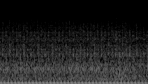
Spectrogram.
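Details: Nissan Qashqai+2 1.6 dCi (2013) after crank-no-start fault with U1000 CAN communication code: low, even diesel idle with steady beat, no misses or surging; normal idle.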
